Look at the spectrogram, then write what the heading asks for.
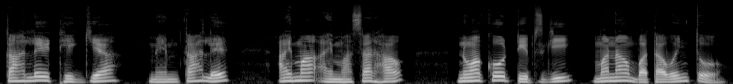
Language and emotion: Santali, neutral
